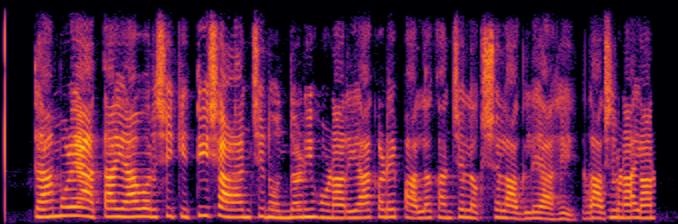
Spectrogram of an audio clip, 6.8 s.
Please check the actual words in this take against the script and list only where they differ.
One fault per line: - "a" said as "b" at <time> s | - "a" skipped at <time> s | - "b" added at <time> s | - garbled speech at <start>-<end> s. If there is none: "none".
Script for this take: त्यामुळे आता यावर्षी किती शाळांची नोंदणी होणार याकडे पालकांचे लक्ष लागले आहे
- garbled speech at 5.8-6.6 s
